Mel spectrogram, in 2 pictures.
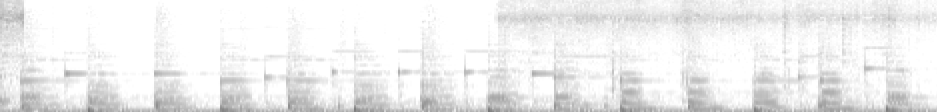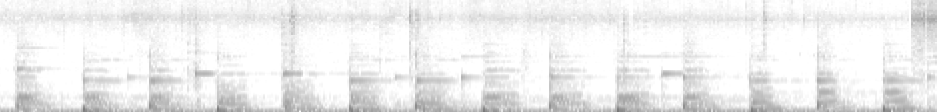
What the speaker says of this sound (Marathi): आता आपण यात बटाटा टाकूया.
